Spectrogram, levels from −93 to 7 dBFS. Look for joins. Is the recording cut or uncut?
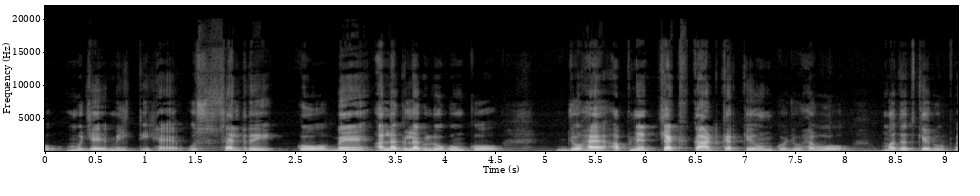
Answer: uncut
